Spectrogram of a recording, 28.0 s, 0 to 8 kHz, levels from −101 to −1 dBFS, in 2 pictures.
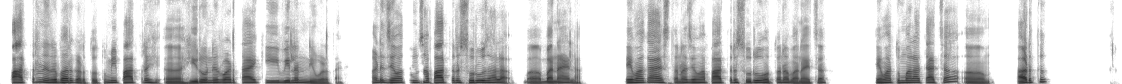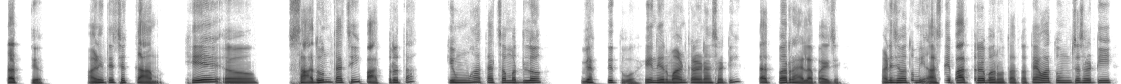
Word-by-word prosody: पात्र 155 +5 +1
निर्भर 165 +4 +4
करतो. 125 -5 -2
तुम्ही 155 +4 -1
पात्र 145 +3 +1 0.2
अ, 110 -1 0
हिरो 125 +6 +2
निवडताय, 150 -1 +1
की 150 0 -4
व्हिलन 150 +1 +2
निवडताय? 105 -6 -3 0.4
आणि 190 +3 +1
जेव्हा 170 +2 +2
तुमचा 175 0 -3
पात्र 160 +2 +3
सुरू 175 +1 +2
झाला 150 -6 +2 0.3
अ, 105 0 -2
बनायला, 125 +1 0 0.6
तेव्हा 160 +5 +4
काय 190 0 +2
असतं 140 -4 -5
ना, 145 +2 +1
जेव्हा 145 +1 +2
पात्र 145 +2 +1
सुरू 155 +2 +1
होतं 145 0 0
ना 145 - +2
बनायचं, 115 +1 -2 0.7
तेव्हा 145 +5 +3
तुम्हाला 170 +1 +2
त्याचा 155 +5 0 0.2
अ, 115 -3 -1 0.5
अर्थ, 170 +8 +2 1.1
तथ्य - - +1 0.6
आणि 140 +4 +5
त्याचे 155 +4 0
काम 120 -5 +2 0.4
हे 175 +4 +6 0.2
अ, 130 - -1 0.8
साधून 155 +9 +2
त्याची 185 +5 0
पात्रता 155 - -1 0.5
किंवा 160 +5 +1
त्याच्यामधलं 170 0 +1 0.6
व्यक्तित्व 145 - -1 0.2
हे 145 - +2
निर्माण 145 -2 +3
करण्यासाठी 140 - 0 0.3
तत्पर 145 +4 +2
राहायला 115 -6 +2
पाहिजे. 85 0 -4 0.5
आणि 140 +4 +2
जेव्हा 170 +2 +3
तुम्ही 185 0 -3
असे 130 +9 -2
पात्र 165 +2 +3
बनवतात 135 -5 +1
ना, 125 - -3
तेव्हा 165 +5 +4
तुमच्यासाठी 170 +1 -1
150 Hz, 130 wpm, -23 LUFS, 140-170 Hz, 1.1 s, हे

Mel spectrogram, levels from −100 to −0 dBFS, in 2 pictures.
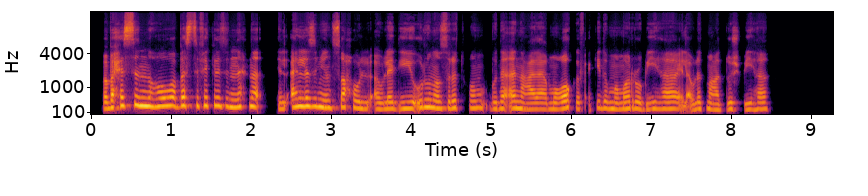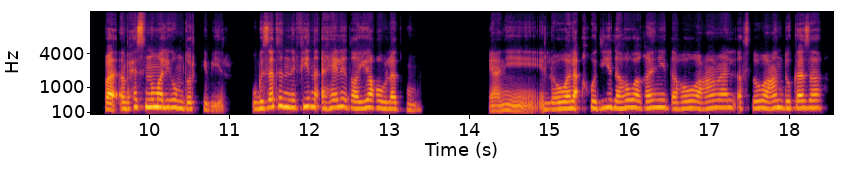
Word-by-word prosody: فباحِس 270 +9 +3
إنه 265 -3 +6
هو 275 0 +4
بس 275 +1 +1
فكرة 275 -1 -2
إن 235 0 +1
إحنا 250 +1 -1 0.2
الأهل 235 +7 +1
لازم 260 -2 +2
ينصحوا 220 -1 -1
الأولاد، 190 0 -4
يقولوا 200 +4 0
نظرتهم 215 0 -3
بناءً 205 +2 -2
على 180 -1 -2
مواقِف 190 +1 -1
أكيد 210 -1 -9
هُم 190 -2 -3
مَرّوا 195 0 -2
بيها، 190 +2 -3
الأولاد 190 +3 -4
ما 180 - -4
عدّوش 175 +3 -6
بيها، 180 +2 -6 1.0
فباحِس 245 - +4
إن 240 - +7
هُم 245 - +8
ليهم 230 -2 +1
دور 190 0 -2
كبير، 175 - -11 0.3
وبالذات 210 +7 +1
إن 240 -3 +4
فينا 245 +1 +1
أهالي 225 +5 0
ضيّعوا 215 +1 +1
ولادهم، 185 -4 -3 0.9
يعني 140 0 -5
اللي 180 +1 -5
هو 195 +2 +3
لأ 200 -1 +5
خُديه 210 +2 -2
ده 215 -2 0
هو 225 +3 +1
غني، 220 +2 0
ده 200 -3 -4
هو 205 +2 -1
عمَل، 220 +3 -2
أصل 210 +1 -8
هو 215 +1 +1
عنده 210 +1 +1
كذا، 220 +1 +1
210 Hz, 165 wpm, -23 LUFS, 190-230 Hz, 1.0 s, هُم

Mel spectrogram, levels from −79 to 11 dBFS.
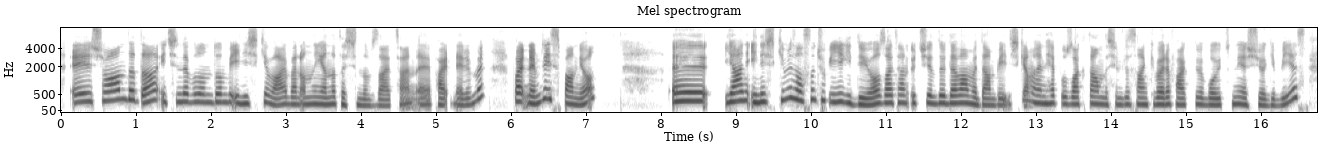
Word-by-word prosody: Eee, 265 +3 +2
şu 290 +2 -3
anda 325 0 +3
da 260 +7 +4
içinde 260 0 -2
bulunduğum 255 0 -2
bir 245 - -2
ilişki 220 +3 -2
var, 190 +2 0
ben 200 0 -1
onun 205 0 -1
yanına 205 0 +1
taşındım 180 -4 -4
zaten, 160 - -4
eee, 95 +1 -3
partnerimin. 190 - -1 0.4
Partnerim 230 -5 +4
de 360 - +1
İspanyol. 215 - 0 1.1
Eee, 290 - +6 0.2
yani, 280 +5 +4
ilişkimiz 265 +9 +1
aslında 325 +1 +1
çok 305 -2 -4
iyi 260 +1 0
gidiyor 195 -3 +2
zaten 235 0 0
3 230 +1 -6
yıldır 230 -1 +1
devam 230 -1 +3
eden 180 -2 -1
bir 180 - -1
ilişki 195 +3 -5
ama 250 -3 -1
hep 220 0 -2
uzaktandı, 205 0 -1
şimdi 190 +1 -6
sanki, 195 0 -3
böyle, 195 0 +3
farklı 190 0 -3
bir 190 -2 -3
boyutunu 185 +2 -1
yaşıyor 185 -2 -2
gibiyiz. 185 - -3
215 Hz, 160 wpm, -24 LUFS, 190-260 Hz, 1.1 s, Eee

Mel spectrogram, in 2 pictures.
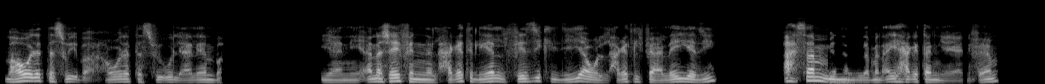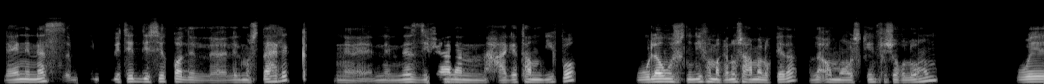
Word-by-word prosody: ما 115 - +1
هو 155 +4 +8
ده 160 - +5
التسويق 130 -6 -1
بقى، - - -9
هو 110 +3 -4
ده 125 - -1
التسويق 115 -2 -5
والإعلان 105 0 -4
بقى. - - -10 1.0
يعني 100 +2 -6
أنا 135 +2 +4
شايف 150 +1 +5
إن 115 -4 +2
الحاجات 135 +7 0
اللي 115 +2 -4
هي 140 -1 +3
الphysically 135 +1 -2
دي 115 +7 0
أو 110 - +2
الحاجات 110 +6 -3
الفعلية 120 +2 +1
دي، 130 +11 -4 0.7
أحسن 180 -1 +6
من 120 -8 +2
ال-– 105 0 -6
من 110 - -3
أي 130 +1 0
حاجة 120 -1 +3
تانية 105 -5 -1
يعني، 85 -1 -7
فاهم، - - -2 0.5
لإن 110 +4 +2
الناس 130 +5 +1
ب– 105 - -11 0.3
بتدّي 130 +2 -1
ثقة 135 +1 +2
لل 105 -4 -6
للمستهِلك 105 - 0 0.4
إن 95 - -9
إن 90 +1 -7
الناس 105 +4 -1
دي 110 +1 -4
فعلًا 110 -5 +1
حاجتها 110 +3 0
نضيفة، 115 - +1 0.6
ولو 125 +4 +7
مش 115 -3 -1
نضيفة 125 +3 +1
ما 115 - +4
كانوش 120 +4 0
عملوا 115 -2 +2
كده، 145 +9 +1
لأ، 115 +2 -4
هم 110 -2 -1
واثقين 105 +3 -3
في 110 - -3
شغلهم، 115 - -1 0.8
و 115 +2 +2
115 Hz, 170 wpm, -25 LUFS, 105-130 Hz, 1.0 s, هو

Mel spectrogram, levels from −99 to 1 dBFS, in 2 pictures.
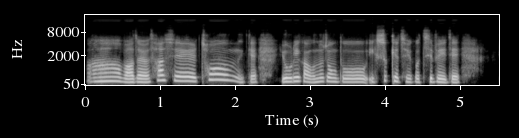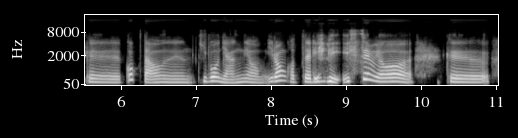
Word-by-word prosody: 아 230 +1 -2
맞아요. 185 0 +1
사실 250 -2 0
처음 310 -5 -1
이렇게 180 -1 -6 0.3
요리가 205 0 0
어느 195 +5 -4
정도 190 -4 -2
익숙해지고 205 -3 -5
집에 190 -1 -2
이제 170 0 -2 0.5
그 175 -5 -2
꼭 310 +1 0
나오는 175 0 0
기본양념 185 -6 0
이런 245 +6 +4
것들이 195 0 +3
있으면 215 - +4 0.4
그 180 -3 +1
200 Hz, 245 characters per minute, -20 LUFS, 180-230 Hz, 0.5 s, 이런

